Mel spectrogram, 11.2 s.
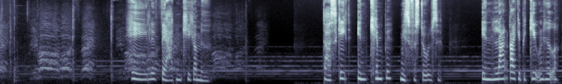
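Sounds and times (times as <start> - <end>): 
crowd shouting protest chants: 0.0 - 5.3
speech: 2.6 - 4.3, 6.6 - 8.9, 9.6 - 11.2.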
